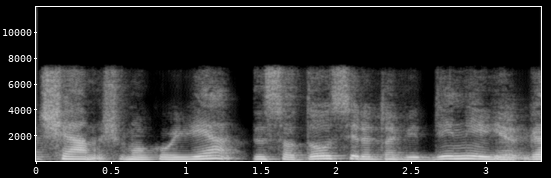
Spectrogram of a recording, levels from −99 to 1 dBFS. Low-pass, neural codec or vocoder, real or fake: 7.2 kHz; codec, 16 kHz, 0.5 kbps, X-Codec, WavLM features, trained on Multilingual LibriSpeech; fake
